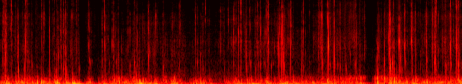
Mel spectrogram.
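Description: Nails and fingertips tap and scratch a dome-shaped microphone cover studded with pink faceted plastic gems fitted over the microphone head. A dense, continuous stream of quick clicks and scrapes rides over a heavy, muffled low-end thumping, with only a brief dip in the activity near the end.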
